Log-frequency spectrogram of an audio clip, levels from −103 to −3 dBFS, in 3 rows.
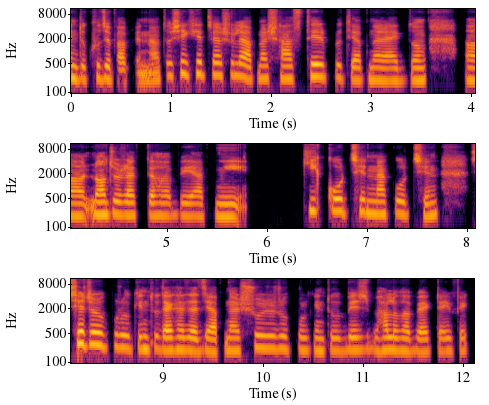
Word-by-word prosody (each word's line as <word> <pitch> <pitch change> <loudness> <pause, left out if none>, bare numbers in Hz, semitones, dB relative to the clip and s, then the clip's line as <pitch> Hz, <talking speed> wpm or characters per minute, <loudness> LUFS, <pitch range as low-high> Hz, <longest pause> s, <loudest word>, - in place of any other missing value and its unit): কিন্তু 215 -2 0
খুঁজে 220 -2 0
পাবেন 175 +2 -3
না। - - -2
তো - - -9
সেক্ষেত্রে 275 -1 0
আসলে 255 0 -1
আপনার 220 +1 -3
স্বাস্থ্যের 215 +3 +2
প্রতি 225 -3 -8
আপনার 200 -1 -2
একদম 195 +1 -4 0.5
আ - - +3 0.3
নজর 210 0 +4
রাখতে 200 0 -1
হবে, 195 0 -4 0.2
আপনি 185 0 -4 0.8
কি 255 - +3 0.2
করছেন 240 -1 +3
না 210 - +4
করছেন 200 -2 +2 0.4
সেটার 275 -1 +6
উপরেও 230 -1 -3
কিন্তু 210 +1 -2
দেখা 200 +1 +4
যায় 190 -1 +3
যে, - - +2
আপনার 195 +2 -2
শরীরের 220 -2 -1
উপর 205 0 -9
কিন্তু 190 +1 -5 0.2
বেশ 200 0 +1 0.2
ভালোভাবে 195 -2 -1
একটা 190 - -8
effect 190 0 -10
205 Hz, 175 wpm, -24 LUFS, 195-230 Hz, 0.8 s, সেটার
